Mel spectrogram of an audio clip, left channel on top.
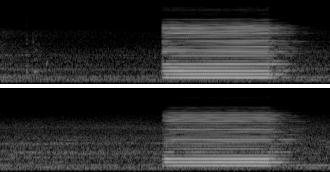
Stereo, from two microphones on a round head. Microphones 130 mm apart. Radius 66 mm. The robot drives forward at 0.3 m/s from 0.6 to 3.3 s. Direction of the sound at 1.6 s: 65° left (ahead or behind).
